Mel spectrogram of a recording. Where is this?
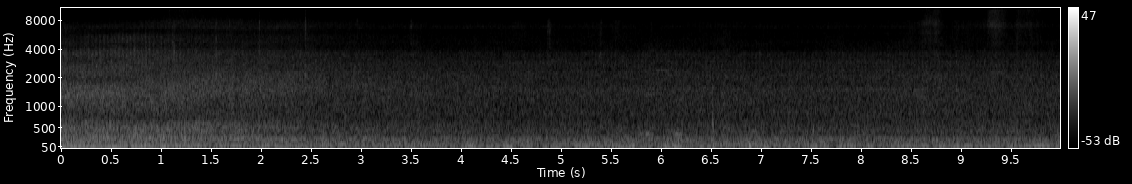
on a street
